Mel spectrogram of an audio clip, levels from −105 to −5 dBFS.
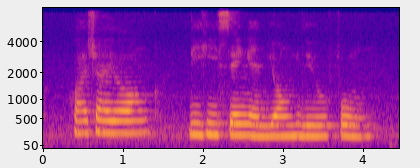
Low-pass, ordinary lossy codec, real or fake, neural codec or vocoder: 7.2 kHz; none; real; none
